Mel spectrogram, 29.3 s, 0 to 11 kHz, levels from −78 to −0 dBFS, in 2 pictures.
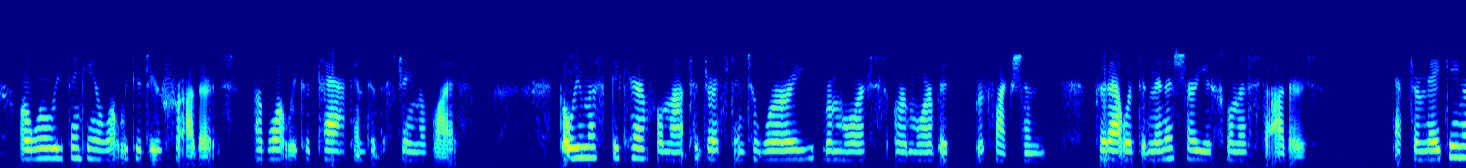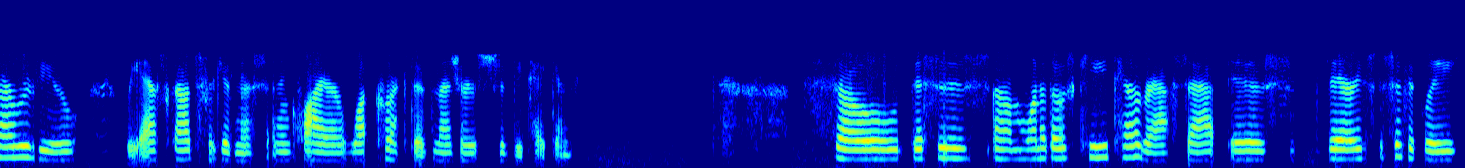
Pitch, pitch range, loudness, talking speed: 180 Hz, 165-195 Hz, -37 LUFS, 145 wpm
